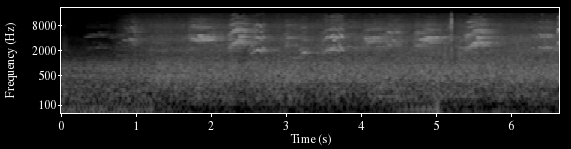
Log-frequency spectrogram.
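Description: A bird chirps and squawks nearby.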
